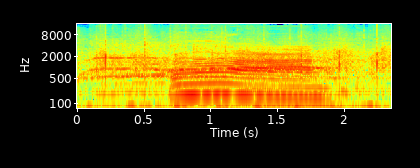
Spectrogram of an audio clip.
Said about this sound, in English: Real simple, like, who thinks she should just fucking go for it? Round of applause. Yay, yay, yay.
